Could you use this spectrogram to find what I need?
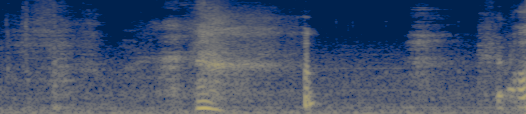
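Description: A young man laughs softly.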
